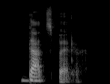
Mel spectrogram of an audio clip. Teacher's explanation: Now it's fall tone because he's introducing new, absurd information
